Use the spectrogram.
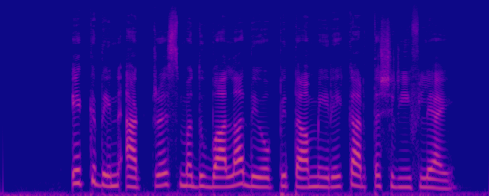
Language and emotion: Punjabi, neutral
